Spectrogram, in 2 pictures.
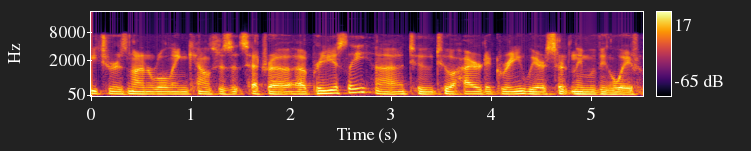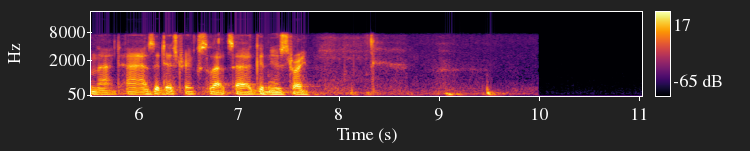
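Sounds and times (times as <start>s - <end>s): low microphone thumps: 9.0s - 9.7s.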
